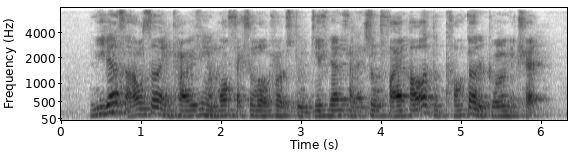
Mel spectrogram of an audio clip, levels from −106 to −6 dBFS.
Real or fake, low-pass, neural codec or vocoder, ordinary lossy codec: fake; 7.2 kHz; codec, 44.1 kHz, 3.4 kbps, Pupu-Codec; MP3, 64 kbps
